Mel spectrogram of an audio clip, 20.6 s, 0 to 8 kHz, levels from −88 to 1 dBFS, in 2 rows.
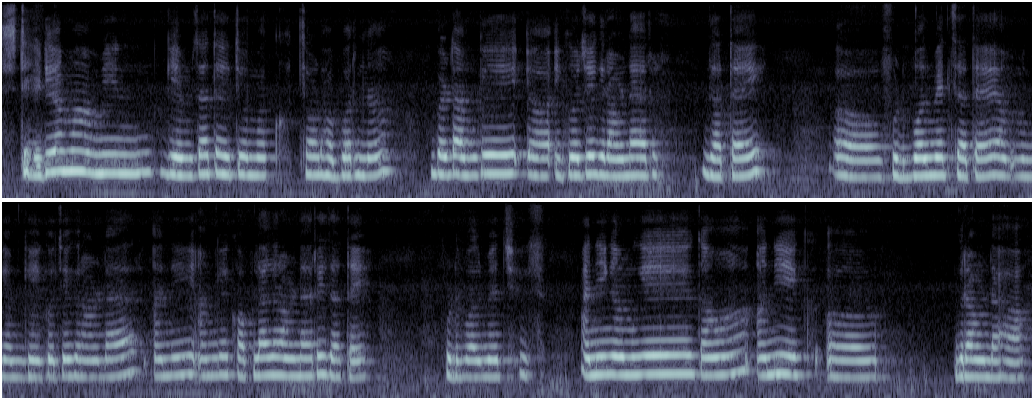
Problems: background sounds at intervals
